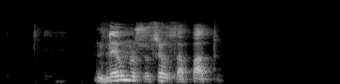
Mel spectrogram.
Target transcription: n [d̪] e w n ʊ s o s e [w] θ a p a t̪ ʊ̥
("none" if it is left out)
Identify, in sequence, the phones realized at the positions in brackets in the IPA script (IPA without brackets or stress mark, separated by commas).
d̪, w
